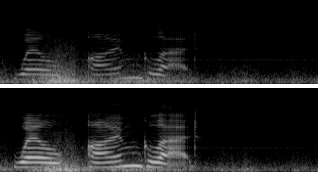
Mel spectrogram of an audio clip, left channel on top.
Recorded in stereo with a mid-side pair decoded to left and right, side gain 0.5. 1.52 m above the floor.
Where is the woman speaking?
65° right.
